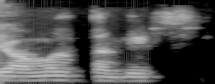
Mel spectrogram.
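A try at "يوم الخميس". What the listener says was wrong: हाँ, खबीस नहीं, खा खा, खमीस, खा मीम यासीन, हाँ खमीस, यौमुल खमीस।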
